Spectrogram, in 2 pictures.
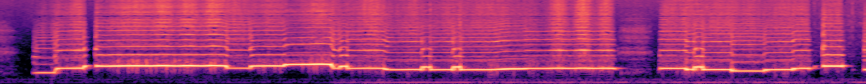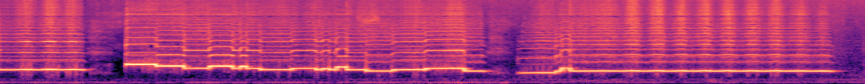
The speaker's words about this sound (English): The one I brought today is a bass flute. It's one of my favorite keys. I love the sound of this. It's a little deeper sounding flute.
